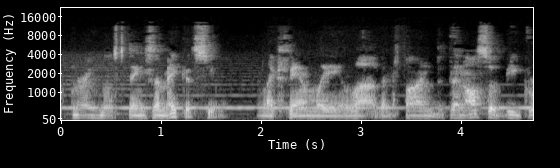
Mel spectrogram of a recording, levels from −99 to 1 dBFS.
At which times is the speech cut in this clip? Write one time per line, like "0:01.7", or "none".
0:01.9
